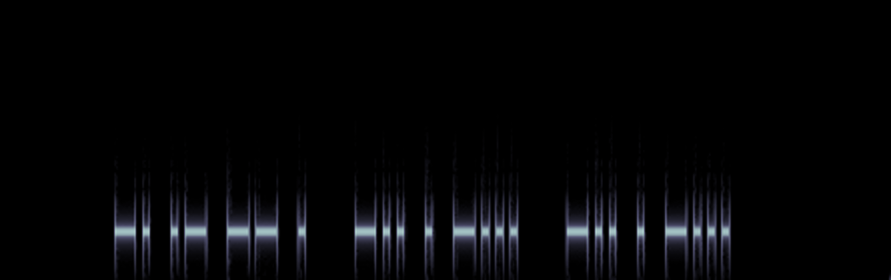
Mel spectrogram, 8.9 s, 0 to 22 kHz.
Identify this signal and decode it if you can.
Morse code, heard as a keyed tone, about 17 wpm, 700 Hz. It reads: NAME DEB DEB
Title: Practice QSO - Exchange 1 - Beginning - 17wpm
